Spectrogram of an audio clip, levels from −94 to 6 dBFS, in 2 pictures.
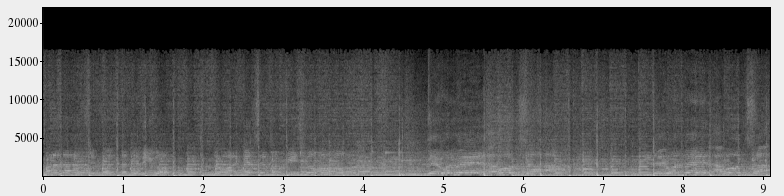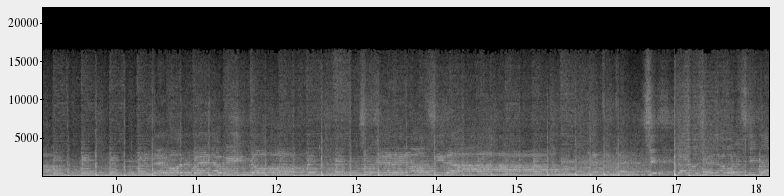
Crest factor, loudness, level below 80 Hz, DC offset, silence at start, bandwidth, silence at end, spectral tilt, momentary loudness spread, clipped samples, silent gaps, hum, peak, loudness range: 20 dB; -30 LUFS; -36 dBFS; under 0.1%; 0 s; 17 kHz; 0 s; -5.5 dB/octave; 1 LU; under 0.1%; none; none; -10 dBFS; 0 LU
